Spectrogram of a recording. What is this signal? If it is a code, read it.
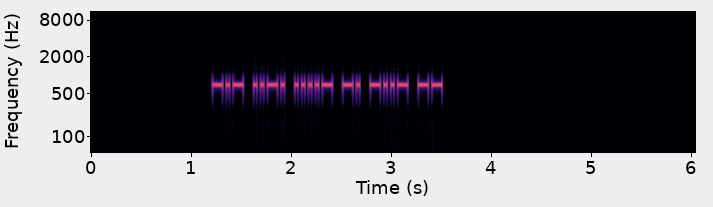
Morse code, heard as a keyed tone, about 34 wpm, 700 Hz. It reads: KF4NXM
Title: USA Call Signs - 6 Characters - Repeated 2x - 35wpm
